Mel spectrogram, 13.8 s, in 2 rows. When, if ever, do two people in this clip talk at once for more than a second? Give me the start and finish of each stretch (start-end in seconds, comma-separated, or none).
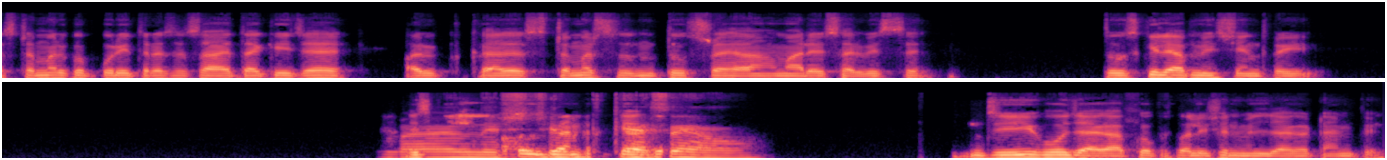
9.0-10.3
